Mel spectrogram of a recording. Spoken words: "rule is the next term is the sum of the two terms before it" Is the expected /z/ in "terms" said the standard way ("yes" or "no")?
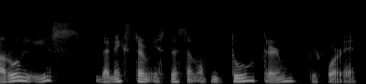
no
